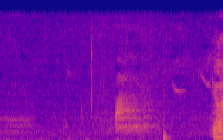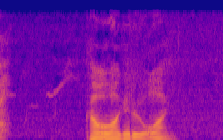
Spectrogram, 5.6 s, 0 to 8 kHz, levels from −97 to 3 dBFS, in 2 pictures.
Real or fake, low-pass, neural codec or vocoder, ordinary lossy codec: fake; 7.2 kHz; vocoder, 44.1 kHz, 128 mel bands, Pupu-Vocoder; none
